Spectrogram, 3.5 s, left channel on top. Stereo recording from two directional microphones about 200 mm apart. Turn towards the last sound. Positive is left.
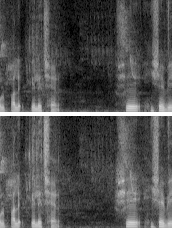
turn(degrees=25)  # may be behind; listen again after turning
